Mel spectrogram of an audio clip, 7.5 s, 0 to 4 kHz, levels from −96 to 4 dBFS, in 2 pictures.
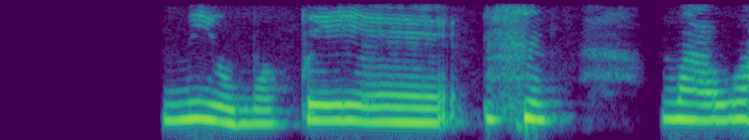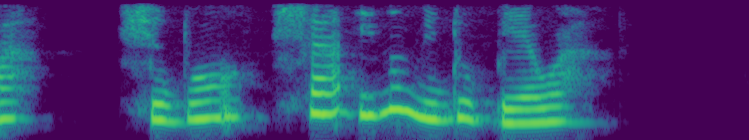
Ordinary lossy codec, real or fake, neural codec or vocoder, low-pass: none; fake; vocoder, 44.1 kHz, 80 mel bands, Vocos; 3.6 kHz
